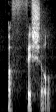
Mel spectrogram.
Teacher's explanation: She pronounces the O as having the emphasis. But in fact, the emphasis should be on the fish. Official, not official.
